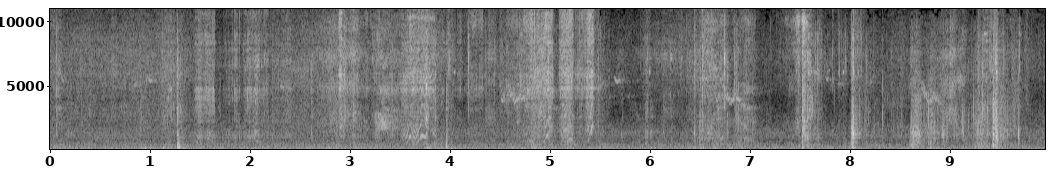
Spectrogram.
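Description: Footsteps clunk on a metal ladder.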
